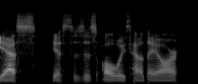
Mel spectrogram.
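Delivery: dry, flat, matter-of-fact deadpan delivery. Voicing a character answering a question about two others: deadpan, matter-of-fact. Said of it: "Penny just deadpan matter-of-factly says".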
